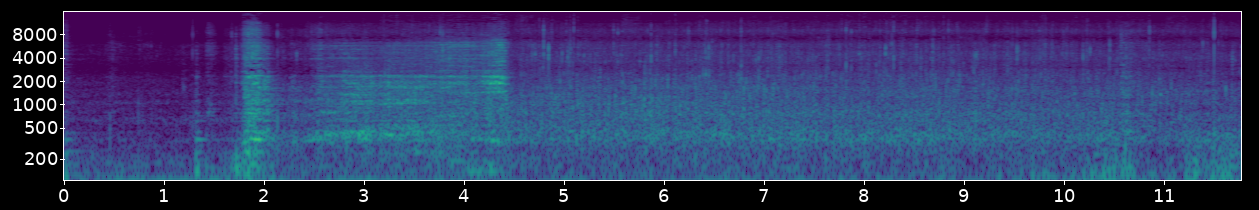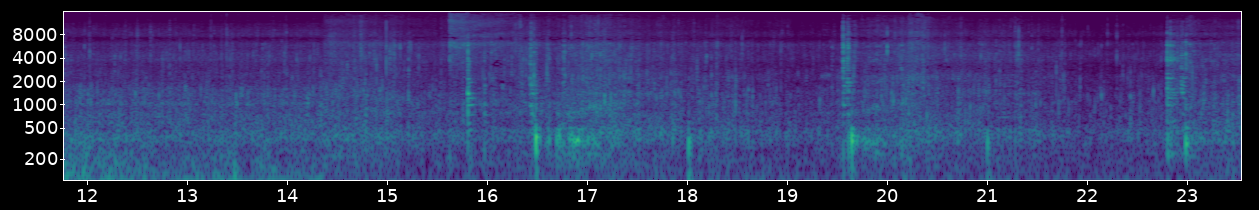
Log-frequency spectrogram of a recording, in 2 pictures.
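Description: A large aluminium pot of chicken-feet curry boiling, bubbling steadily. There is a loud metal clank about two seconds in, and near the end a few knocks of a metal ladle against the pot as it is stirred.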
